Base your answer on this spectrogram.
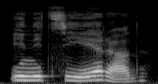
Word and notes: initierad: [initsi'e:rad]

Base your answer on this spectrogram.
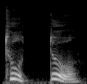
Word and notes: toto: [²t'ot:o]

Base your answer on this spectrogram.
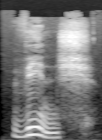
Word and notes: vinsch: [vin:sj]

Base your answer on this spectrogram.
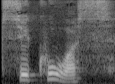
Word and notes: psykos: [psyk'å:s]

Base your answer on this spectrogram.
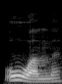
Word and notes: ohm: å:m

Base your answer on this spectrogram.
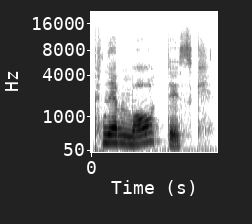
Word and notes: pneumatisk: [pnevm'a:tisk]

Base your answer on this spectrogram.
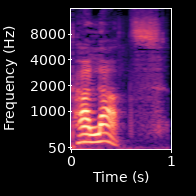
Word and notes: palats: pal'at:s

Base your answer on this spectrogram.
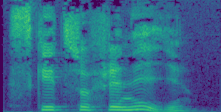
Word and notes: schizofreni: [skitsofren'i:]

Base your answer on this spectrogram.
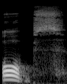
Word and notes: obs: åb:s (el. åbserv'e:ra)

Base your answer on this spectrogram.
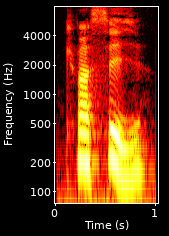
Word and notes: kvasi-: [²kv'a:si-]

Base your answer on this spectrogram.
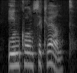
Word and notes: inkonsekvent: [inkånsekv'en:t]

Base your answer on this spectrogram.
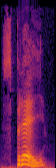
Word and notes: spray: [sprej:]

